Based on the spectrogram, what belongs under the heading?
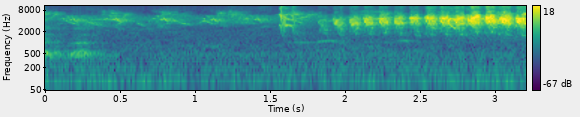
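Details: Sparrows chatter softly at first, then one bird breaks into quick, evenly repeated chirps that grow louder toward the end.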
